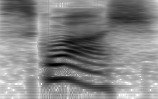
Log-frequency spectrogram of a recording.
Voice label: "squash", us

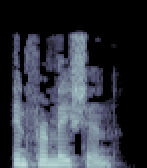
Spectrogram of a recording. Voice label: "information", us

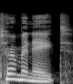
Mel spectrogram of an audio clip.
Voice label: "terminate", us

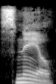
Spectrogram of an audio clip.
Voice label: "snail", us

